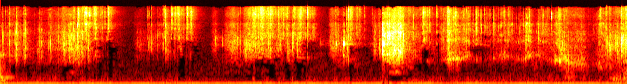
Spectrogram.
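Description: Crunching and chewing of crunchy candy-coated chocolates, M&M's Minis, in irregular bursts of bites and chews.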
